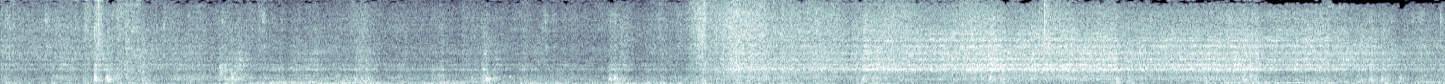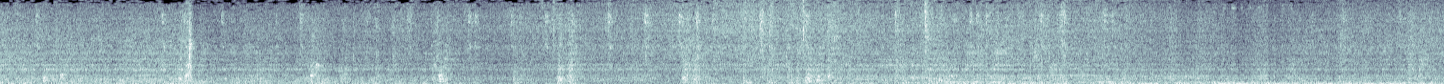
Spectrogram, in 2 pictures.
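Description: Diesel local railcar running along single track, heard from inside: a steady running rumble with sharp clacks of the wheels over rail joints and, at times, a thin high wheel squeal on curves.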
